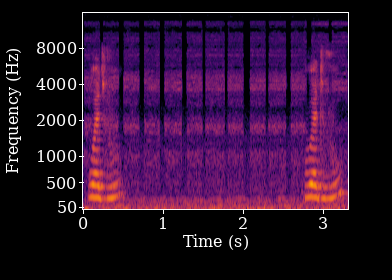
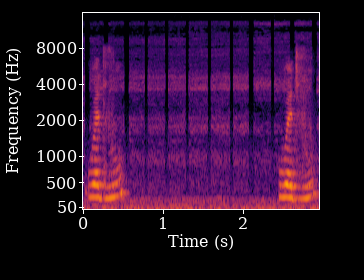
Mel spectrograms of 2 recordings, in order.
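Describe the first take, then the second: No difference in how they are said.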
